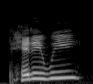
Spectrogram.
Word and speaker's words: Pitohui: The Pitohu, which is pronounced Pitiwi? Pitiwi? Pitiwi? Pit-you... Is Y-E or is it I? Pitiwi? Pitiwi? I think it's Pitiwi. Like spitting?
